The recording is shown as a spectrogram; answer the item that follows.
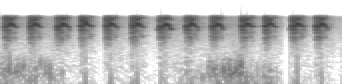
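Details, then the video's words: Young green pied peach-faced lovebird squawking while it scratches; thirteen grating, high chirps at a quick steady pace, with soft low rumbling from movement between calls. "Noisy Lovebird loves scratching"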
